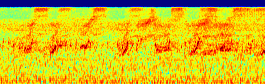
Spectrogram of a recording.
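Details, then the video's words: Summer cicada chorus by a small stream in Japan, a dense high-pitched hiss broken by upward-sweeping chirped phrases roughly every half second to second, with running water beneath. "小川の流れと蝉の声 自然音 ～夏～ Japan Sound of nature Cicada's voice"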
